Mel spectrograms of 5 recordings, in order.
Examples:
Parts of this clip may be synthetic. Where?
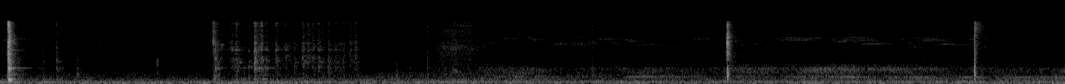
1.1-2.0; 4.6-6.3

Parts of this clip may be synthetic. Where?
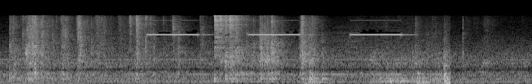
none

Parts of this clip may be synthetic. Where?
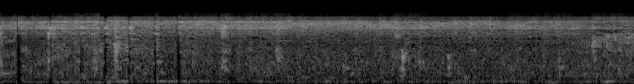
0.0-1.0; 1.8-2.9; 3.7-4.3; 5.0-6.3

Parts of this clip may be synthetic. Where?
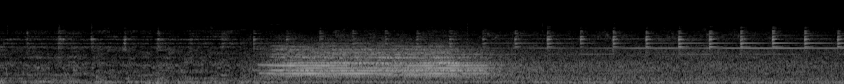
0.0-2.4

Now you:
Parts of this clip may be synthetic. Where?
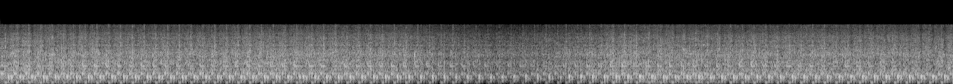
0.0-0.7; 6.4-7.2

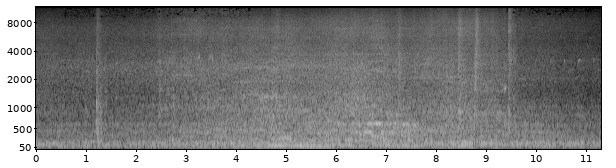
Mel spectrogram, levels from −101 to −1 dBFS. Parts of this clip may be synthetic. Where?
0.0-0.5; 4.3-9.4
